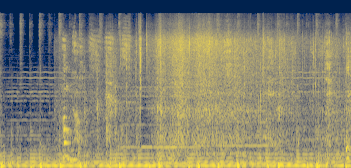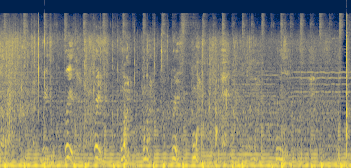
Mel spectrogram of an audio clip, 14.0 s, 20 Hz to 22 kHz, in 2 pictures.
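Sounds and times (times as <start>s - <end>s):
background music: 0.0s - 14.0s
water splashing in pool: 1.7s - 13.1s.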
